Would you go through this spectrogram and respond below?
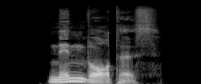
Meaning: genitive singular of Nennwort
- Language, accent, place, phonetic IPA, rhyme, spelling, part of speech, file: German, Germany, Berlin, [ˈnɛnvɔʁtəs], -ɛnvɔʁtəs, Nennwortes, noun, De-Nennwortes.ogg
